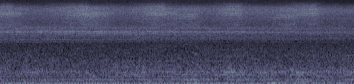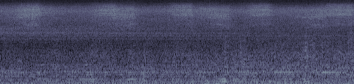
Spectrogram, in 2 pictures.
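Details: Cicadas on the shore of Table Rock Lake, southern Missouri, on a warm Saturday with boats out: a high pulsing buzz that surges about every second, mixed with rumbling, shifting engine noise from passing boats.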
